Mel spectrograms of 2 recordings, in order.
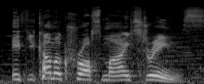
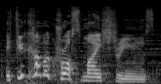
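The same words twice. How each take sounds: First: The pitch melody is plain and flat. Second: The pitch melody is varied and expressive. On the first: The speaker calls it wrong. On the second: The speaker calls it right.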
